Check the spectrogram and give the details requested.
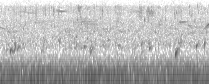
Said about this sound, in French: Au milieu serpente un petit ruisseau dont l'eau est limpide et transparente. Vous vous approchez de ce ruisseau et vous asseyez sur sa berge, les pieds dans l'eau fraîche.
